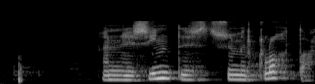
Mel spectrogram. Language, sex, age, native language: Icelandic, male, 9, Icelandic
